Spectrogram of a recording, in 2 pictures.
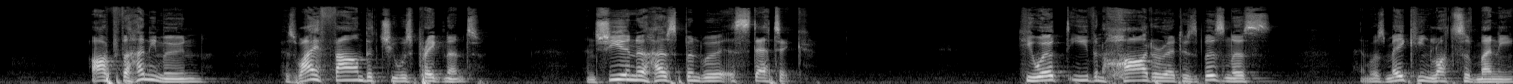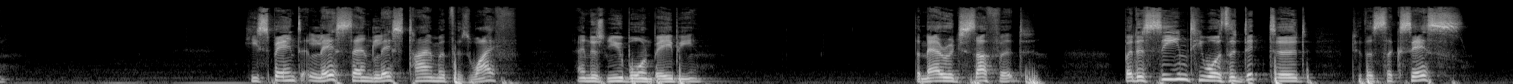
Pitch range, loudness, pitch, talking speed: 105-165 Hz, -16 LUFS, 135 Hz, 110 wpm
